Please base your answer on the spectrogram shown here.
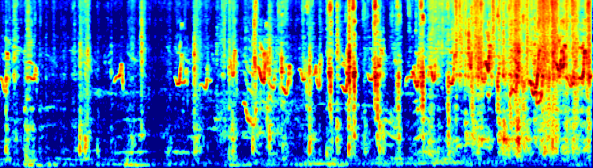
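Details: Grey francolin chicks peeping rapidly, short high notes tumbling over one another, with clicking sounds and a rising hiss of noise toward the end.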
